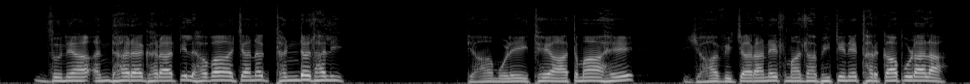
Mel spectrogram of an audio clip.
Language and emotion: Marathi, fearful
